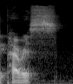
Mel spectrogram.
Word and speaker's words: Paris: And in many cases, they just continued to pronounce the S. Not everyone, to be fair, but a lot of countries still say Paris, especially England.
